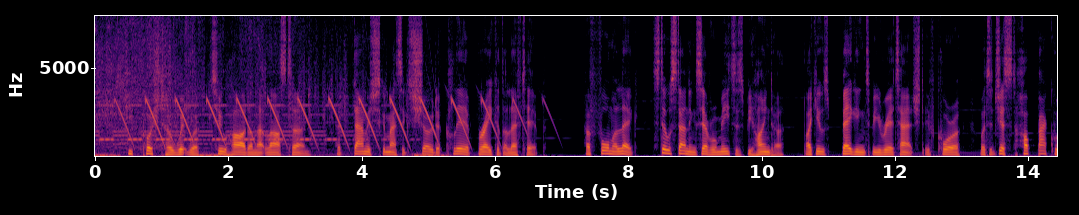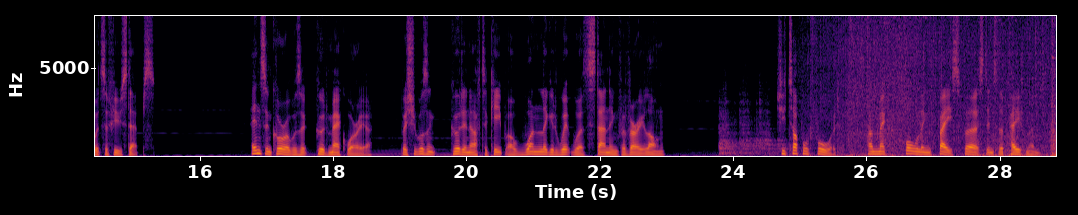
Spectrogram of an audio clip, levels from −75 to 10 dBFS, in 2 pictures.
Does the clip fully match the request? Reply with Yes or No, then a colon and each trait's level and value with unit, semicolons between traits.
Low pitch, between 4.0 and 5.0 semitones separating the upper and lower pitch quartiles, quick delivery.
No: low, 130 Hz; average, 4.5 semitones; average, 170 wpm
